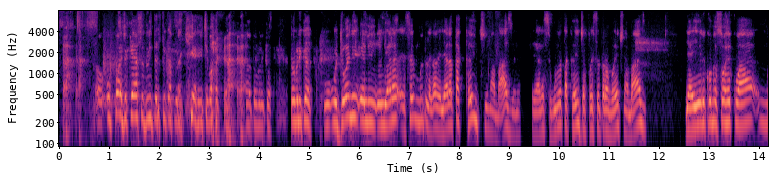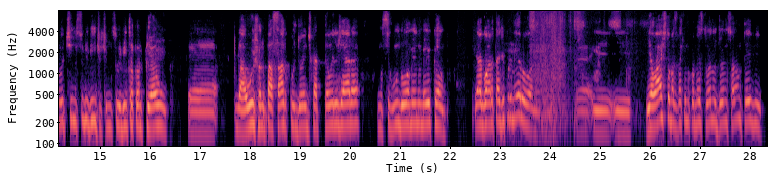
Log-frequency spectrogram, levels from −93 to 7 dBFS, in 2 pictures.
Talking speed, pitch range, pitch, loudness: 200 wpm, 175-210 Hz, 195 Hz, -25 LUFS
